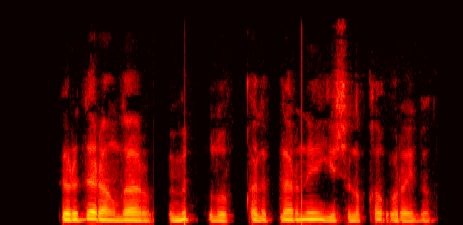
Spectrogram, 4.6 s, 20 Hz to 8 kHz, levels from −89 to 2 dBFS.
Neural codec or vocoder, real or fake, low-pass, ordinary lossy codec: none; real; 7.2 kHz; AAC, 32 kbps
